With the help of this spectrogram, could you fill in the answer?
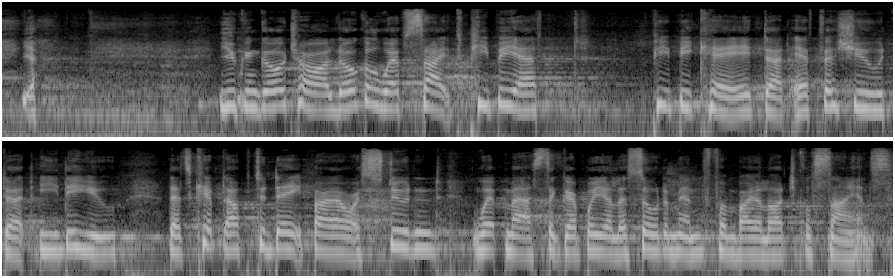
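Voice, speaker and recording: A woman talks with a Danish accent. Her loudness stays very even, and her pitch varies in an ordinary way. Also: medium pitch for a woman, moderate pace. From Denmark. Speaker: academic society chapter president, professor. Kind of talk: ceremony welcome speech. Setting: ceremony hall with audience.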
